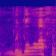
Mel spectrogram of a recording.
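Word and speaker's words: Damon Lindelof: Damian Lindelof, if I'm remembering how to pronounce his last name correctly.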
